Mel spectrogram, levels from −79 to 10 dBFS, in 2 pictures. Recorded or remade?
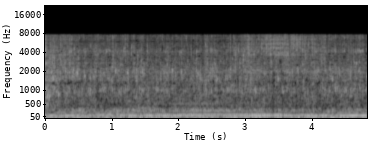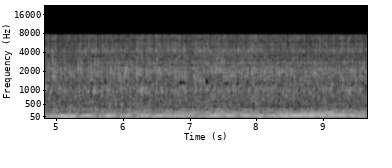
recorded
